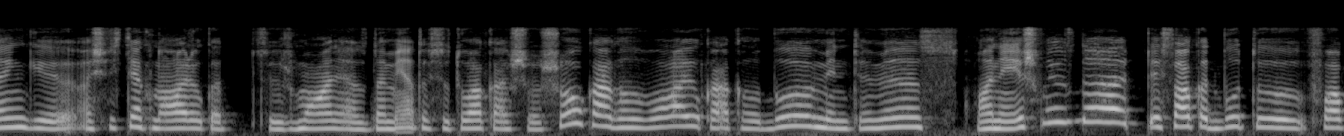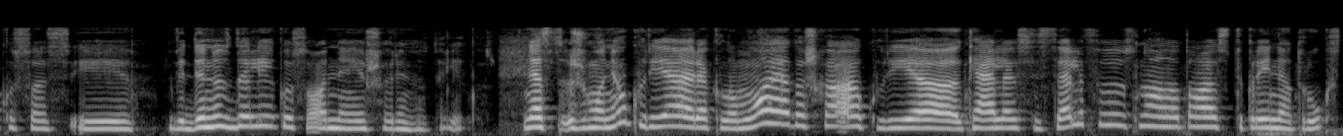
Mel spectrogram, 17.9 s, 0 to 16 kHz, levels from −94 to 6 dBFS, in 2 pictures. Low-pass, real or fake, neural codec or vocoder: 7.2 kHz; fake; codec, 16 kHz, 8 kbps, FreqCodec, larger model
